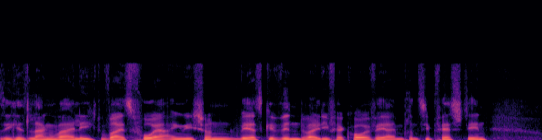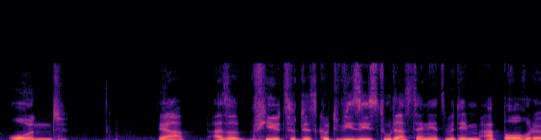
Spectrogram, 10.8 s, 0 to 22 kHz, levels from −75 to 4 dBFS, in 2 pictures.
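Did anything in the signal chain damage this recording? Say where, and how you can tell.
Yes, at the call-processing and codec stage: comfort noise in place of the background, twice, from 6.27 to 6.45 s and from 6.79 to 6.97 s, each lasting 180 ms. In those pauses the real room background, sitting about 39 dB below the loudest speech, gives way to a smooth, featureless hiss about 4 dB and then about 2 dB quieter. On a spectrogram these show as uniform, detail-free patches, and the waveform shows a small level step at each edge. The likely cause is Opus discontinuous transmission, where the receiver synthesises noise while the sender is silent.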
